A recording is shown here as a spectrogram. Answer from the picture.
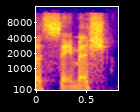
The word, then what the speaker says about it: Samish: Leona, I think, how do you pronounce her last name? Because I couldn't tell if it was so on the, because it's S-A-M-I-S-H. And I'm like, I think it's Samish. They keep saying Samish on that interview, which just sounds like sandwich, but.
